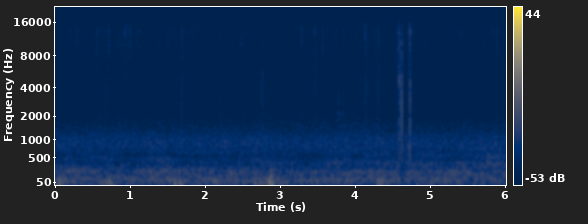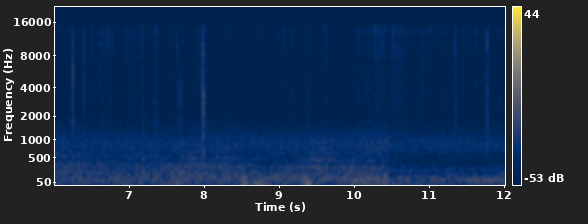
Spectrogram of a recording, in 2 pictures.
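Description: A bonfire of wet ragwort, lit with diesel-soaked hay as a wick, burning and crackling, with irregular sharp pops, the loudest about four and a half and eight seconds in. Low wind rumble on the microphone underneath.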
